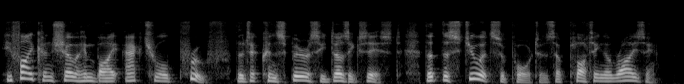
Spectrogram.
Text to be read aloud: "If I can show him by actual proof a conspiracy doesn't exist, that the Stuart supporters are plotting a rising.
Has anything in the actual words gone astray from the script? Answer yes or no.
yes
